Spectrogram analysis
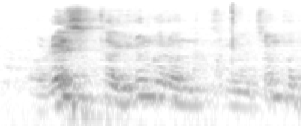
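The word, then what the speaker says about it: Leicester: 유나이 체스터 카스터 뭐 레스터 이런 거는 전부 다 세스터 시스터 이런게 옛날에 로마시대때 경이 있던입니다 그걸 스라 그어 그러니까 체스터 이 이제 라이스터 원래 라이스터 레스 레스토라 발음하지만 이런 거는 다 어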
